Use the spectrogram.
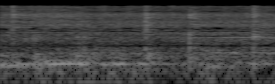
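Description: A pan sizzles and scrapes steadily while onions and hilsa fish with salt, chili, green chili and turmeric are sautéed and stirred for paturi, with soft stirring clicks over a constant fry.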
